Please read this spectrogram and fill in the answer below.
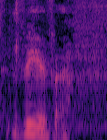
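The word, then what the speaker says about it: Virve: I looked up and apparently it's Viva V over okay so hopefully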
